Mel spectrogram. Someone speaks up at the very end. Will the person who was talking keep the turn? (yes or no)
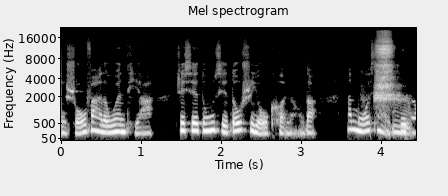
yes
